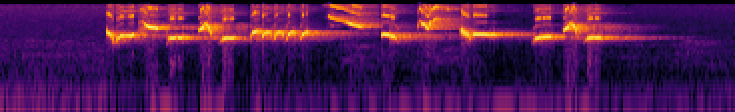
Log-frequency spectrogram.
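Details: Orange-headed thrush singing in the energetic 'gacor' manner with 'ngeplong' style, used to prompt a bird that has stopped singing: a rapid run of sharp, varied whistled notes and slurs, several rising then dropping, delivered in tight bursts for about three seconds.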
